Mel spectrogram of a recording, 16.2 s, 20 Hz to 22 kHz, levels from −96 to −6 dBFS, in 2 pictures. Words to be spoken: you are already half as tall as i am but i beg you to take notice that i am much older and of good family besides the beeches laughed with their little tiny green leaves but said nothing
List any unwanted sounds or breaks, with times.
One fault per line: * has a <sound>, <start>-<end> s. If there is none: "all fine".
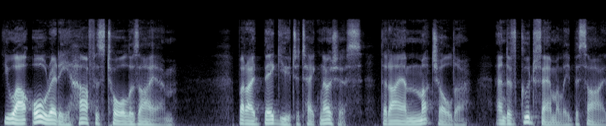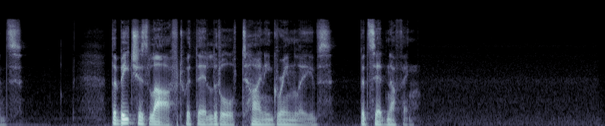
all fine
